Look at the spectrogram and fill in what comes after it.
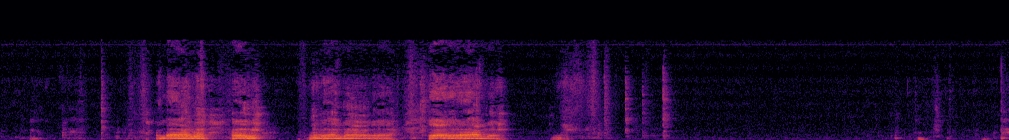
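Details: Puppy talking to his treat indoors: three loud, sustained, warbling growl-moans in quick succession, then quiet with a few faint clicks and shuffles as a man says they should go.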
